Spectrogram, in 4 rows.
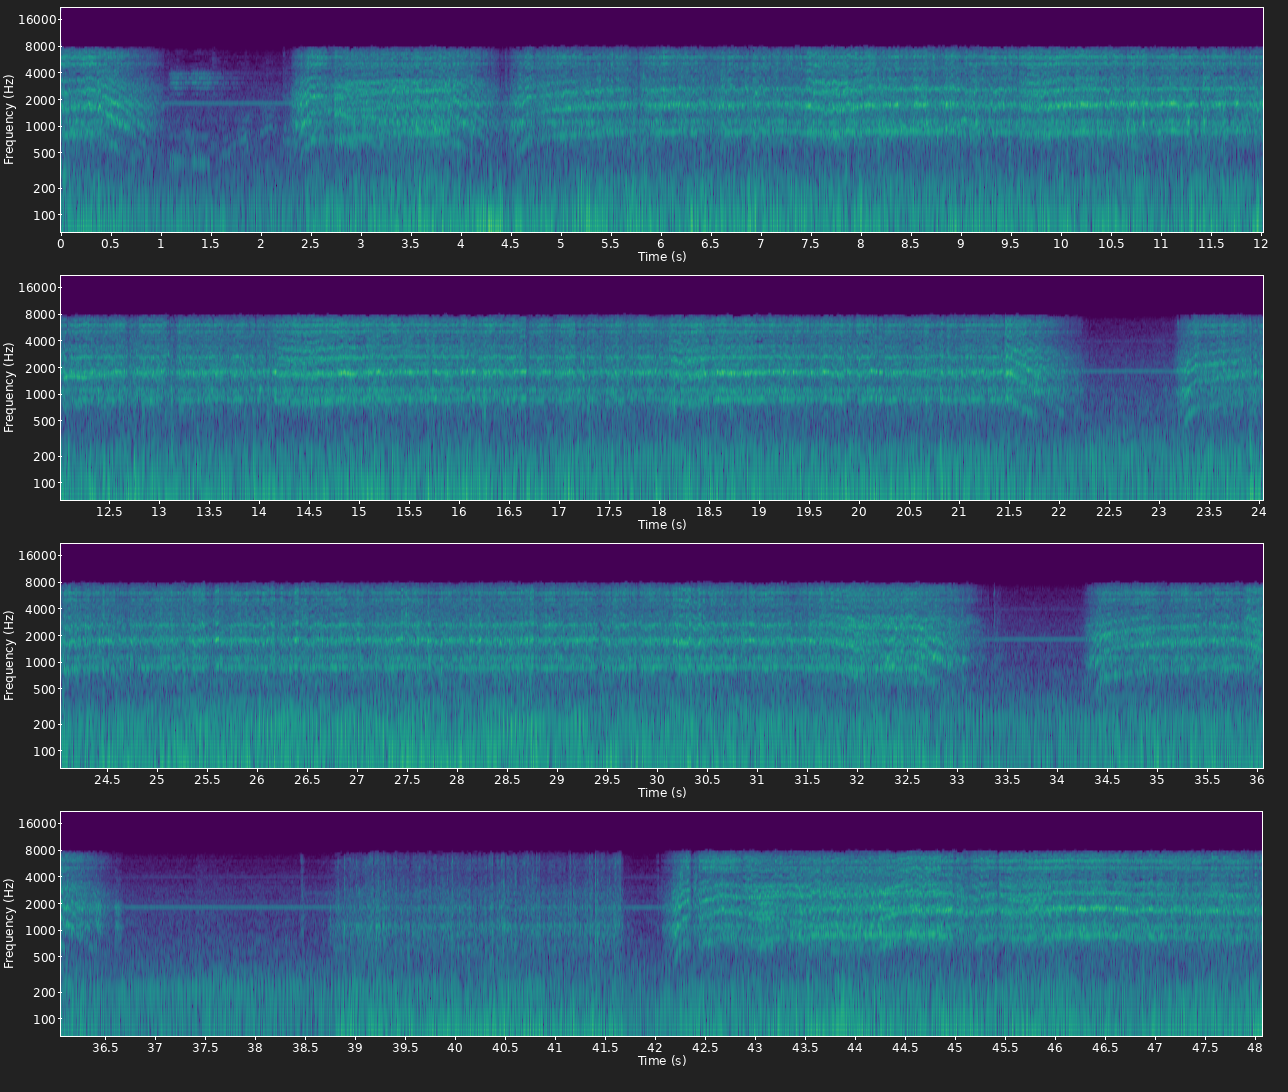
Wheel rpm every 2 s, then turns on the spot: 60, 120, 150, 230, 230, 230, 230, 230, 230, 230, 200, 60, 230, 230, 230, 230, 120, 130, 40, 20, 40, 150, 210, 220.
38-42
